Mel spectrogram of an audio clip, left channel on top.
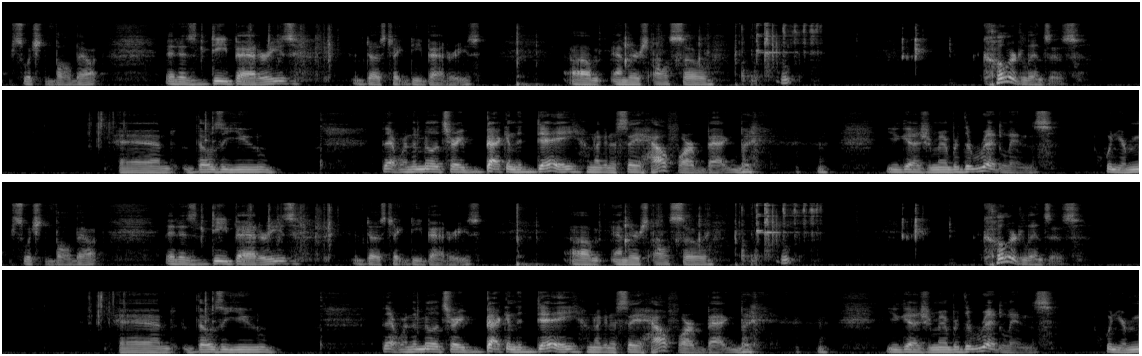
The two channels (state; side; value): normal; both; correlation 0.58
